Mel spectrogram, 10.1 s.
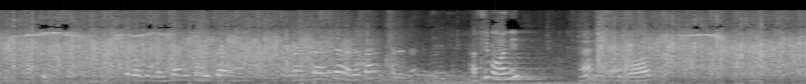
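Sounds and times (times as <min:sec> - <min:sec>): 
applause: 0:00.0 - 0:05.0, 0:07.3 - 0:10.0
speech: 0:02.0 - 0:08.6.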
